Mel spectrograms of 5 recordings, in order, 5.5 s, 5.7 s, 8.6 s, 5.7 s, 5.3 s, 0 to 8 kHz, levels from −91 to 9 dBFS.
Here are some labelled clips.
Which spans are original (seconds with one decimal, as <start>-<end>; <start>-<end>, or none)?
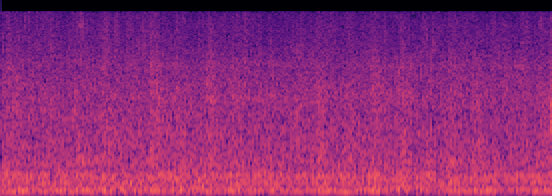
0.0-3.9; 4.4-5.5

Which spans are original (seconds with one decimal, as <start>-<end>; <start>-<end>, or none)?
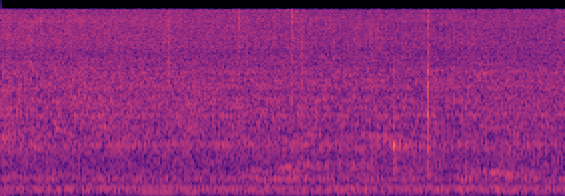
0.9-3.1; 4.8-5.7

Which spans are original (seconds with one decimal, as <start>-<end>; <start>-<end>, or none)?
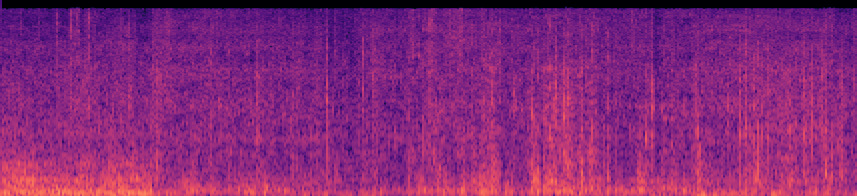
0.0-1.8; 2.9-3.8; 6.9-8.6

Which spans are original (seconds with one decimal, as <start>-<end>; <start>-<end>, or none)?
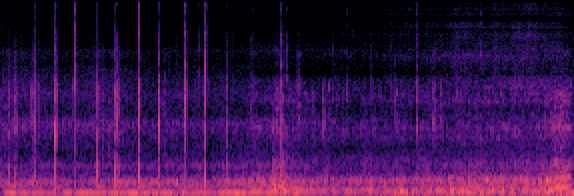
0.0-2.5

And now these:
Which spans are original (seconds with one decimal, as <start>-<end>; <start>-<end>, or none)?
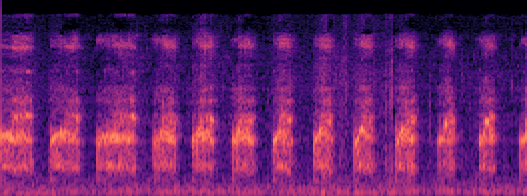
0.0-0.6; 2.7-4.0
